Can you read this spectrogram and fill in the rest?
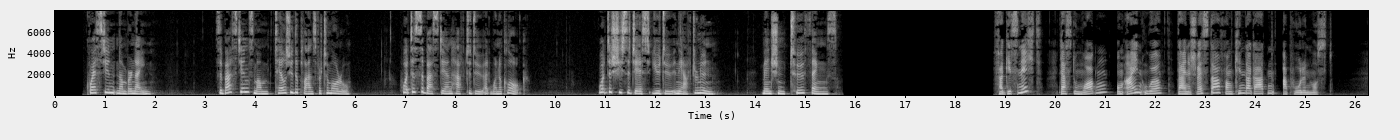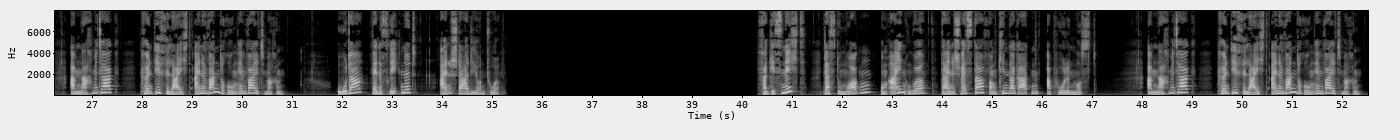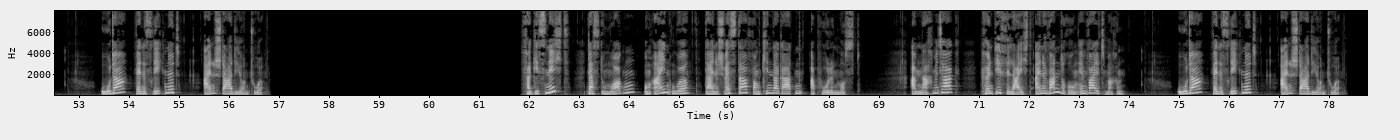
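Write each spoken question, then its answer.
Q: What does Sebastian have to do at 1 o'clock?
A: Pick up his sister from the nursery

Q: What does she suggest you do in the afternoon?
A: Go for a walk/hike in the forest; or, if it rains, a stadium tour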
